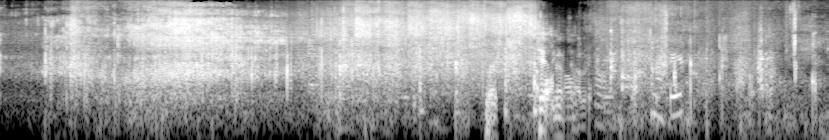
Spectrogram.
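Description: Shrimp fried rice sizzling on a Skottle propane disc griddle as it is scooped out: a steady hiss with a few scrapes that fades out about five and a half seconds in.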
